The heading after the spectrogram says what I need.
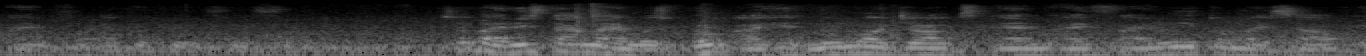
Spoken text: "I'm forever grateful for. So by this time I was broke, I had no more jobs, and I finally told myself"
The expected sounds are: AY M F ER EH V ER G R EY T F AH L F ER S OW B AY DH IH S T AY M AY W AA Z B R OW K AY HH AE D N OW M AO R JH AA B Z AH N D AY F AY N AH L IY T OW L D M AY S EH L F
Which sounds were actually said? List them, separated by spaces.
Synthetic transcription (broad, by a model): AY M F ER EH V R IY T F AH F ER S OW B AY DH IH S T AY M AY W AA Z B R OW K AY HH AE D N OW M AO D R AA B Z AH N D AY F AY N AH L IY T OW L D M AY S EH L F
